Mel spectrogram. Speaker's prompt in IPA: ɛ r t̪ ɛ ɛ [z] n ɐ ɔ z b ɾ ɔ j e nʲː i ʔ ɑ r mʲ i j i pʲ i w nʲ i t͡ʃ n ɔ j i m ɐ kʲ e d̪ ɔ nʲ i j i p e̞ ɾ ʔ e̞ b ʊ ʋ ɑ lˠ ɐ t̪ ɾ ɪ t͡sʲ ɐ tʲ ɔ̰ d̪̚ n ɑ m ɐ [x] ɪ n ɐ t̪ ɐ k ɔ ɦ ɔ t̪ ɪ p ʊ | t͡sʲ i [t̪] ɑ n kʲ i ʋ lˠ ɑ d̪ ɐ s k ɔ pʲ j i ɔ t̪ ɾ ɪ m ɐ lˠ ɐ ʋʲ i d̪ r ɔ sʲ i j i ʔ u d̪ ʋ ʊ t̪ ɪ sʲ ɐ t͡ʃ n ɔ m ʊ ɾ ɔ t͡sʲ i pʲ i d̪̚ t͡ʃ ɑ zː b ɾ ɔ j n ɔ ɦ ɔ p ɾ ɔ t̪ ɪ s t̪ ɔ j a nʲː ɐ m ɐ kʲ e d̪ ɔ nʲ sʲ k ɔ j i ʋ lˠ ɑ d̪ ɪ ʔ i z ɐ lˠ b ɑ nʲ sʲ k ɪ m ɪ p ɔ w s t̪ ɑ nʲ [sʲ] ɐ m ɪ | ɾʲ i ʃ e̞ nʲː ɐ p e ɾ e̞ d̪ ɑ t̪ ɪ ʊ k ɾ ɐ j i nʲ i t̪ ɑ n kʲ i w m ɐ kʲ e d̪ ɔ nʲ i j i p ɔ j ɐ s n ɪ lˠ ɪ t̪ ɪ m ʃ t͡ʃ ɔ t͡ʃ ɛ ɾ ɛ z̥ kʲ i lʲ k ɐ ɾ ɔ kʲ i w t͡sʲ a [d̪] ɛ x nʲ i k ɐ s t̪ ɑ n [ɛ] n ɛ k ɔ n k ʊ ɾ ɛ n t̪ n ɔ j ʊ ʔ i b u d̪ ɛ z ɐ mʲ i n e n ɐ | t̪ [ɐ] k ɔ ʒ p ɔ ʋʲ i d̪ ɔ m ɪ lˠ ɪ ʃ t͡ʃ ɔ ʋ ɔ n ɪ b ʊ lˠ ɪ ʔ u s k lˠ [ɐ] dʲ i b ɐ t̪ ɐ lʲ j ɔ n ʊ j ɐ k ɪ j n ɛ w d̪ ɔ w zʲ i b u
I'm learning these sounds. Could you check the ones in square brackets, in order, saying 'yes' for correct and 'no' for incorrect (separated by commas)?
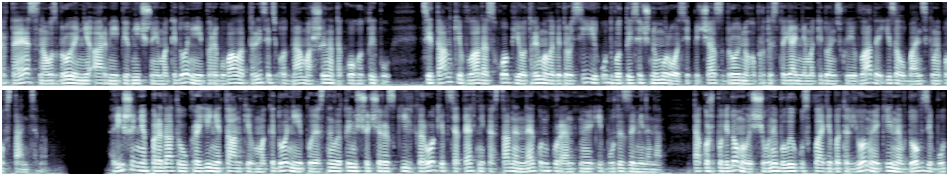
no, no, yes, no, no, yes, no, no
